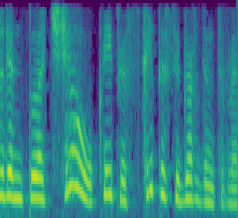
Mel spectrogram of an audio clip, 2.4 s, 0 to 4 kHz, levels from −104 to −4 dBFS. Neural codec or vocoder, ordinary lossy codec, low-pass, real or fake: codec, 16 kHz in and 24 kHz out, 0.8 kbps, FocalCodec, streaming, 65536 codes; AAC, 24 kbps; 3.6 kHz; fake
